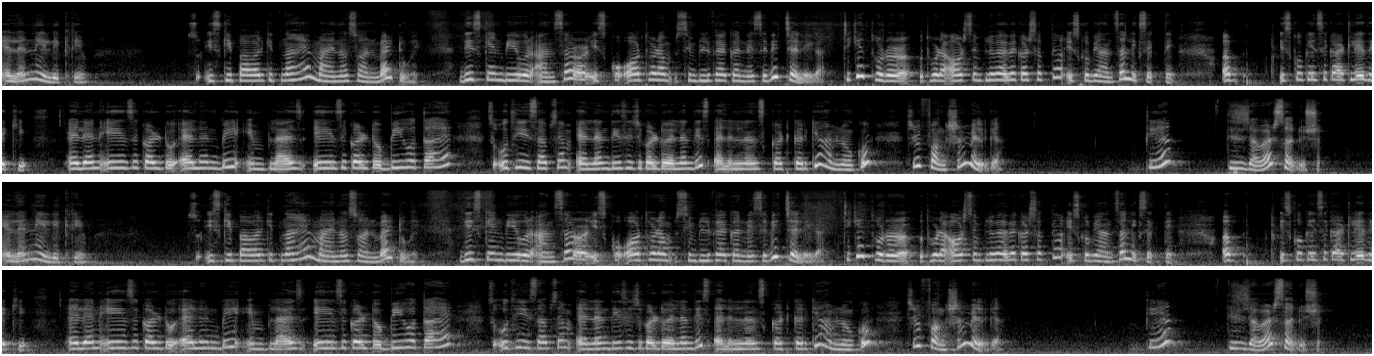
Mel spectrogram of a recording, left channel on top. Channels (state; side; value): normal; both; correlation 0.53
